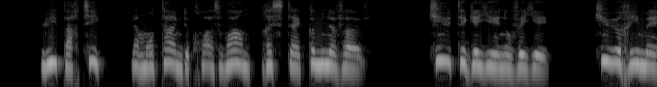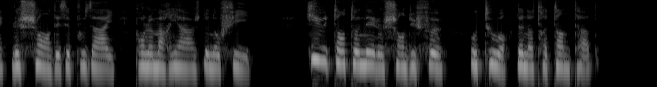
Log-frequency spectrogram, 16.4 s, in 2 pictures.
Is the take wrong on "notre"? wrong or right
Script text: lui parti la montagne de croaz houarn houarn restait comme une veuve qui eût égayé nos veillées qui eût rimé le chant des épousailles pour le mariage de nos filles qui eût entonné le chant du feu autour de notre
right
